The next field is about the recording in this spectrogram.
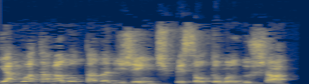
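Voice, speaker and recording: At a moderate pace, a man with high pitch speaks with ordinary pitch variation. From São Paulo, Brazil. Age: 30s. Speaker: YouTuber. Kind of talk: casual interview. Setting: live stream.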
